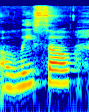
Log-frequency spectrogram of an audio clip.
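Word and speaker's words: Oliso: And of course, this is always on my wish list is pronounced Aliso, the smart iron that pops up when it's just sitting down.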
